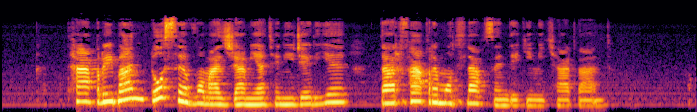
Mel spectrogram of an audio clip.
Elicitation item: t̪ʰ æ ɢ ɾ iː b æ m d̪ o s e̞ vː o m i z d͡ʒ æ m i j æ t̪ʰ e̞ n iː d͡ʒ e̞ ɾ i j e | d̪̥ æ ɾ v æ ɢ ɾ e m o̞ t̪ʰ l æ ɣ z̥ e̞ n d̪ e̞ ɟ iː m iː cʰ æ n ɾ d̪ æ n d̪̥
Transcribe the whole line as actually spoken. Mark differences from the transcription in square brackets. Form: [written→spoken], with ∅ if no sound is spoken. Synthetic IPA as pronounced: t̪ʰ æ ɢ ɾ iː b æ [m→n] d̪ o s e̞ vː o m [i→æ] z d͡ʒ æ m i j æ t̪ʰ e̞ n iː d͡ʒ e̞ ɾ i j e | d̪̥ æ ɾ [v→f] æ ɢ ɾ e m o̞ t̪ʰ l æ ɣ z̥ e̞ n d̪ e̞ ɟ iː m iː cʰ æ [n→∅] ɾ d̪ æ n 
